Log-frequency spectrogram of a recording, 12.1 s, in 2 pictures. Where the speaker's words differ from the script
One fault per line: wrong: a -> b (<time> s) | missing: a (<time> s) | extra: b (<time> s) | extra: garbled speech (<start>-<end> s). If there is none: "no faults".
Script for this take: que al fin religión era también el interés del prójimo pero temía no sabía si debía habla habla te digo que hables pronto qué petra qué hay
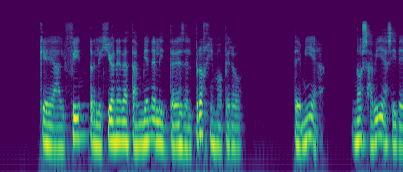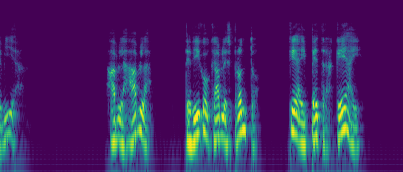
extra: hay (10.5 s)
